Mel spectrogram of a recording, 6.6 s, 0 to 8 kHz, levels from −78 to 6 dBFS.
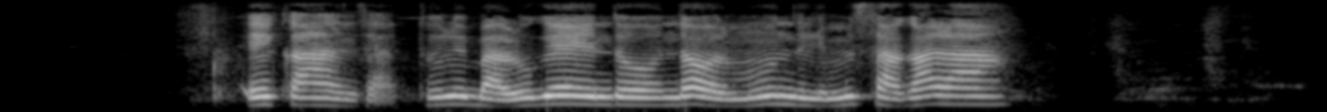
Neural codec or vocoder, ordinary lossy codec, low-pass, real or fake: none; Opus, 64 kbps; 7.2 kHz; real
